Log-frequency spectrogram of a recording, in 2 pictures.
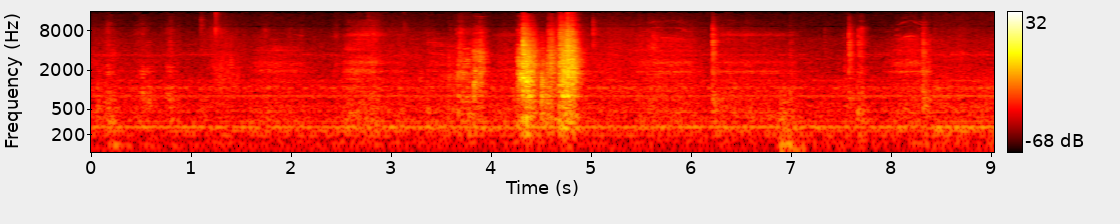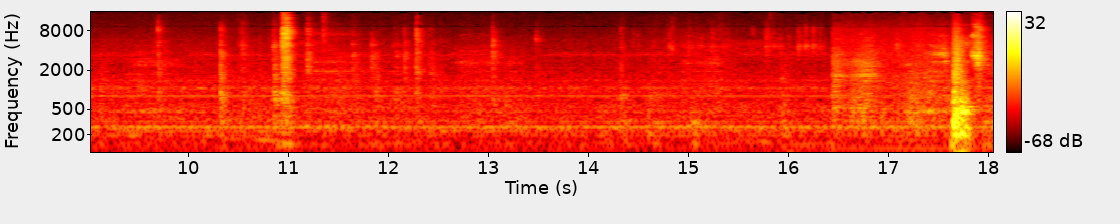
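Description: Steel parts of a lathe's compound slide handle and end nut clinking as they are fitted by hand: two sharp metallic clinks about four seconds in, another near eleven seconds, and a few lighter ticks, over a faint steady hum.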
